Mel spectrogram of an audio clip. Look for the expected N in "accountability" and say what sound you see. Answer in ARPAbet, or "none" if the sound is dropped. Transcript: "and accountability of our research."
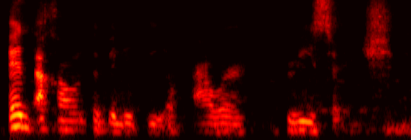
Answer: N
